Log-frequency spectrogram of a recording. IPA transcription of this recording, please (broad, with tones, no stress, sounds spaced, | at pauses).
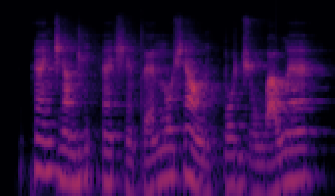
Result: k ɛ̃˦ d͡ʒ ã˧ ɡ i˧ h ɛ̃˧ ʃ ɛ̃˨ t ɛ˨˦ n o˦ ʃ ã˦˨ w i˨ k͡p o˧ d͡ʒ o˨ w a˨˦ w ɛ̃˦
